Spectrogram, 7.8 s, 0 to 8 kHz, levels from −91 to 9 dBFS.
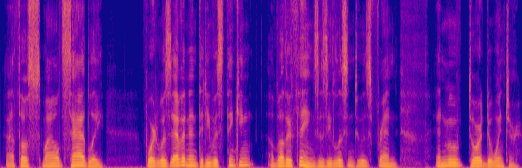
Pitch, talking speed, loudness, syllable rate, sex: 125 Hz, 190 wpm, -16 LUFS, 5.8 syllables/s, male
